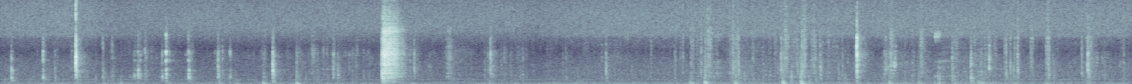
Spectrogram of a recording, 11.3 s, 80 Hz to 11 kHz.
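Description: Irregular plastic and metal clicks and rattles from handling the parts inside an open Alienware Aurora R6 desktop case: a power cable being pressed into the video card and the hinged power-supply cage being moved. One sharper, louder click comes about four seconds in.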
